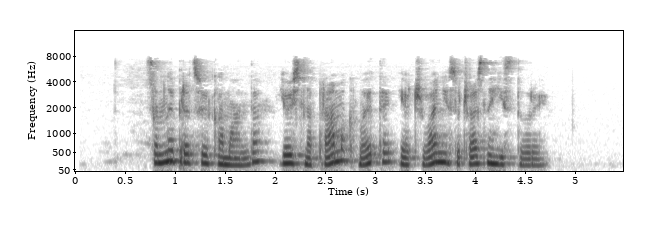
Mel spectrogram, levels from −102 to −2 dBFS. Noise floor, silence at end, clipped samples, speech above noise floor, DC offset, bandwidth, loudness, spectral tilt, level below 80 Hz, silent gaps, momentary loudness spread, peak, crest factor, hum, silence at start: -83 dBFS; 0.8 s; under 0.1%; 55 dB; under 0.1%; 7.8 kHz; -30 LUFS; -6.5 dB/octave; -68 dBFS; none; 11 LU; -16 dBFS; 14 dB; none; 0.75 s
